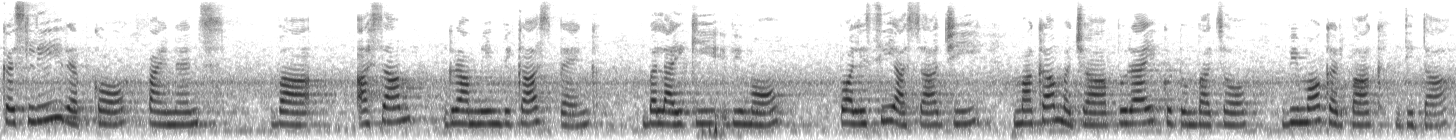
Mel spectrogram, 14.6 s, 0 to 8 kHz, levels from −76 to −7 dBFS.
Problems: none marked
